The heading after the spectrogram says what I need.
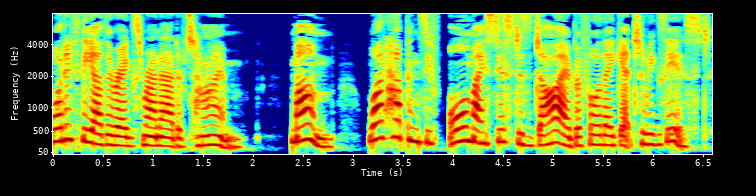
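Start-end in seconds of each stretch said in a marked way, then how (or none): none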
